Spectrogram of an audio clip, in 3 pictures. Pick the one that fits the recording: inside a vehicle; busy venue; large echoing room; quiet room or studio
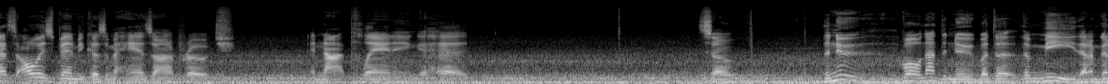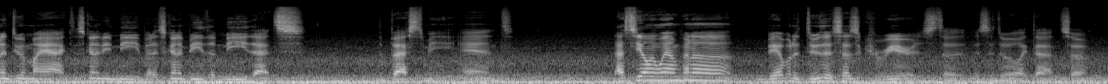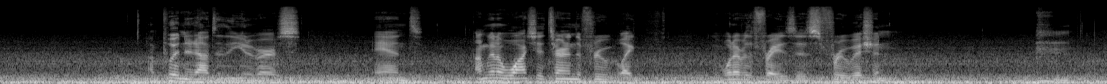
inside a vehicle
